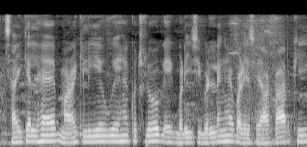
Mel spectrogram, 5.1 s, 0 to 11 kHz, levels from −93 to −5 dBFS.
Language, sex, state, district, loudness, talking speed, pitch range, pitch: Hindi, male, Bihar, Sitamarhi, -17 LUFS, 200 wpm, 110-130 Hz, 125 Hz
